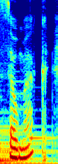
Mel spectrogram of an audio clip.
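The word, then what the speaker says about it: 소맥: So we're jumping right into it, but today we have somaek. I'm going to have James pronounce it the proper way.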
